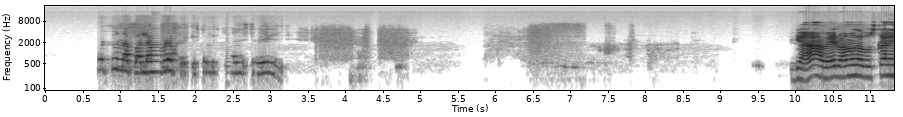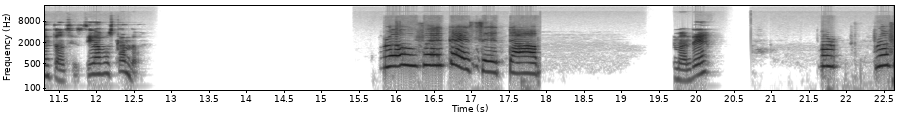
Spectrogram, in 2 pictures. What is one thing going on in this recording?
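A child speaks in short bursts through an online call.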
